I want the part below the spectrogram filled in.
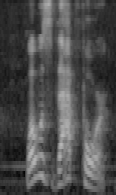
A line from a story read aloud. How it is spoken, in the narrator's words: Adrian asked angrily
